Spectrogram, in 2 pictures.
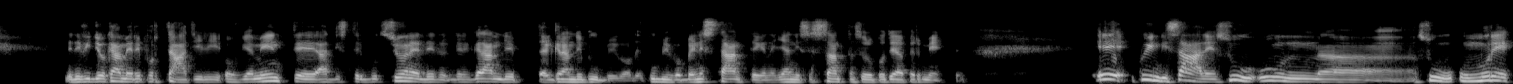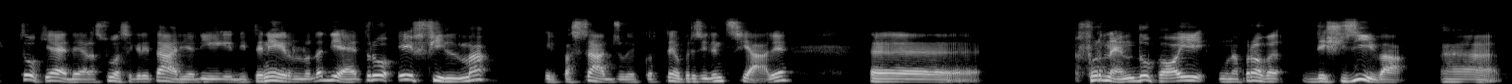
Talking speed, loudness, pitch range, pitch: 110 wpm, -22 LUFS, 120-160 Hz, 130 Hz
